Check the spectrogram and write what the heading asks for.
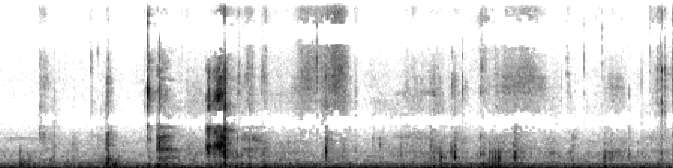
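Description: Faint mouth sounds of a person drinking soda through a straw from a large foam cup and swallowing, with a few soft clicks and slurps about two seconds in.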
